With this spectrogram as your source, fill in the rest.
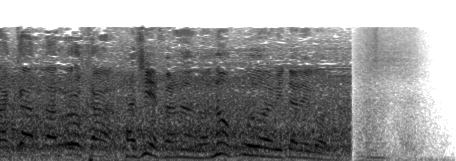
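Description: A stadium crowd roars and cheers.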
